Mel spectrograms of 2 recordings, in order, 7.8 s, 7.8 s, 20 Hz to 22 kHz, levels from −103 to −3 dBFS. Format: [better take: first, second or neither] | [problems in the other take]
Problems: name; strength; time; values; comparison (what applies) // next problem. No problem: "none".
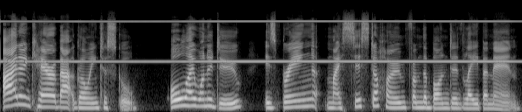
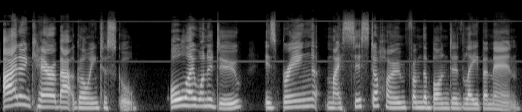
second | high-pitched whine; loud; throughout; 2.5 kHz, 6 dB below the speech; faint in the second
